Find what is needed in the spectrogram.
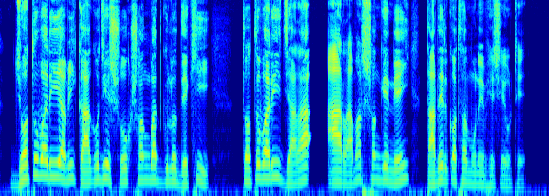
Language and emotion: Bengali, sad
